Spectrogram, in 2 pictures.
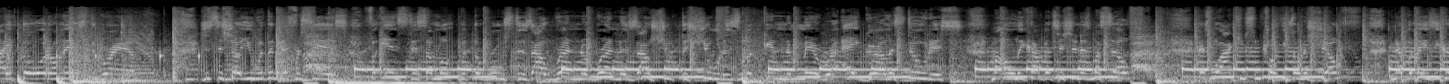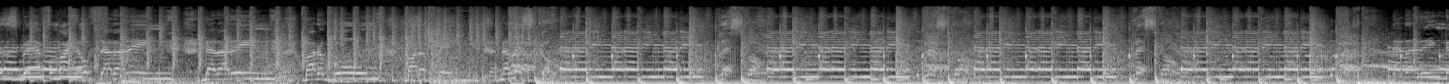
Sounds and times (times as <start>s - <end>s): Music: 0.0s - 28.9s.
